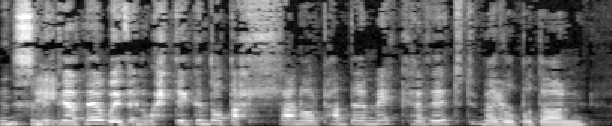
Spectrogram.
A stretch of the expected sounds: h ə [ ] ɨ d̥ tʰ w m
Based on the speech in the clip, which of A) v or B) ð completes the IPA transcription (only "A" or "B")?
A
